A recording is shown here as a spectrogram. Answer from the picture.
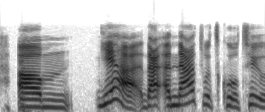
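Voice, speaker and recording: With ordinary pitch variation, a woman talks at a fairly quick pace. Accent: slight New Jersey. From New Jersey. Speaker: audiobook narrator and voice actor. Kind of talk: casual interview chat. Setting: podcast interview.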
